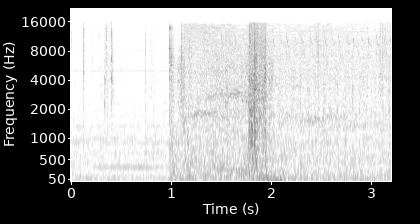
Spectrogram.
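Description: A sliding side door opens with a rush of wind.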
